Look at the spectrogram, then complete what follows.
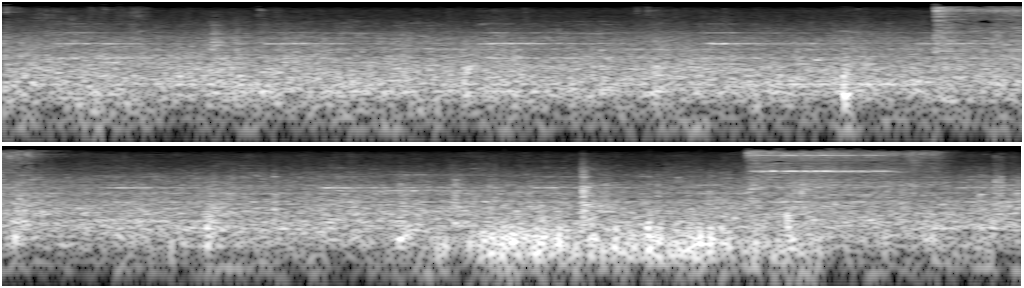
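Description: Passenger coaches of a heritage train rolling past on steel rails, wheels rumbling and clicking, with a brief high-pitched wheel squeal about five seconds in and another near the end.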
